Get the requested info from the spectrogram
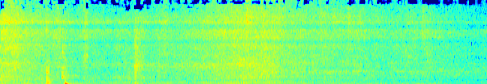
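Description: A metal hoe blade being handled in a car's trunk, with one sharp knock about a second in and a few faint clicks, over a steady low hum.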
